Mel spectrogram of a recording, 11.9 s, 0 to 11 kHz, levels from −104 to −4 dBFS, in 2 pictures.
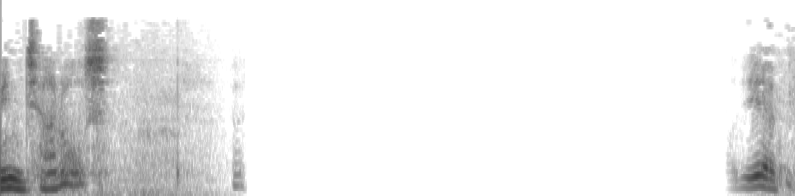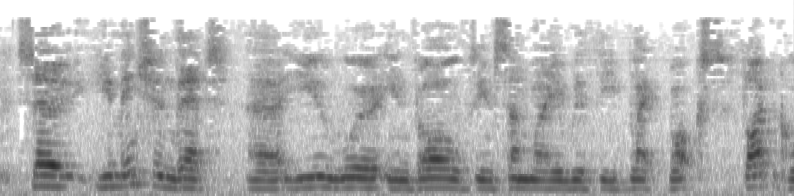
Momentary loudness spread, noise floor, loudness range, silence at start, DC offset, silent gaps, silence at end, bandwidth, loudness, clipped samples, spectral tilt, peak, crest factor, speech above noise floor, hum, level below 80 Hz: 9 LU; -67 dBFS; 10 LU; 0 s; under 0.1%; 1.85-5.44 s; 0 s; 7.6 kHz; -37 LUFS; under 0.1%; -4.5 dB/octave; -20 dBFS; 20 dB; 30 dB; none; -70 dBFS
